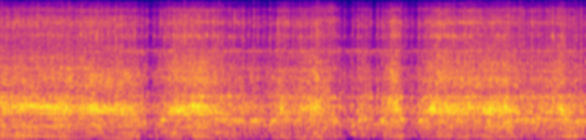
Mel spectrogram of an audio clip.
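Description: A longarm quilting machine stitches steadily and close by, its continuous mechanical hum and rapid needle chatter running throughout with slight swells and dips, no voices over it.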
